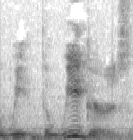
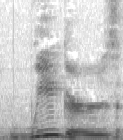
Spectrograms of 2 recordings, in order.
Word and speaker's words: Uyghurs: First, I've been following issues about the Uyghurs.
